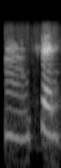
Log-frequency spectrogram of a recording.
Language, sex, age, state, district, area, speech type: Tamil, female, 30-45, Tamil Nadu, Dharmapuri, rural, conversation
